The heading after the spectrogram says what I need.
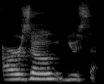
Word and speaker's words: Arzo Yusuf: So, your full name is Arzo Yusuf, Yes, right? that's Praying for I correct. want to pronounce it correctly.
